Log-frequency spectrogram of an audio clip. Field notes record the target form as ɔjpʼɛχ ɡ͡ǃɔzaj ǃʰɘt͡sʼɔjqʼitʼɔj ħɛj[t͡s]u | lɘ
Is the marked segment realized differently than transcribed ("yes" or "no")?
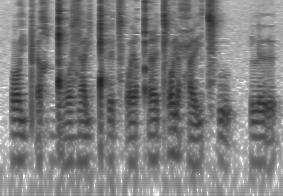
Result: yes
